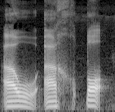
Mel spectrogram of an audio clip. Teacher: Nah, jadi kalau ada huruf waw sukun, ada huruf waw, ada tanda sukun, sebelumnya ada harokat fathah, ada waw sukun yang sebelumnya harokat fathah, maka huruf waw sukunnya adalah huruf lin, sehingganya kita baca lunak ya, lembut saja, mudah.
